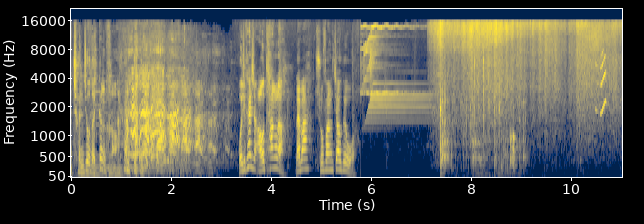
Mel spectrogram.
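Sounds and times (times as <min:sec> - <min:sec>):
bright glockenspiel-like chime: 0:05.8 - 0:07.4
faint rustling: 0:07.3 - 0:11.0.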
